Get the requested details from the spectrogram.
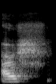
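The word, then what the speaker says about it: Höch: Alors, je ne parle pas allemand, donc on dit Hoch. Je vais prononcer à la française, c'est la seule façon de ne pas l'écorcher, donc ça va être ridicule, c'est Hoch.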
